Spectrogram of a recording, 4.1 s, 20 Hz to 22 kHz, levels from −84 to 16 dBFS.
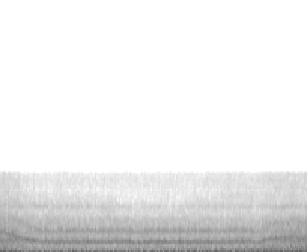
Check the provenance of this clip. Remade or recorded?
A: remade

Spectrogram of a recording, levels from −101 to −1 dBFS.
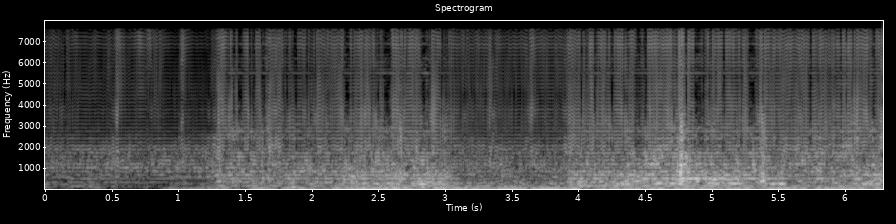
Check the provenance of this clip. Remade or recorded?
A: remade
